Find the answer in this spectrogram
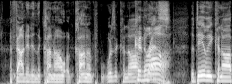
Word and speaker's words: Kanawha: Yeah, so check out Unity of Kanawha Valley. Yes. How do we spell that again?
